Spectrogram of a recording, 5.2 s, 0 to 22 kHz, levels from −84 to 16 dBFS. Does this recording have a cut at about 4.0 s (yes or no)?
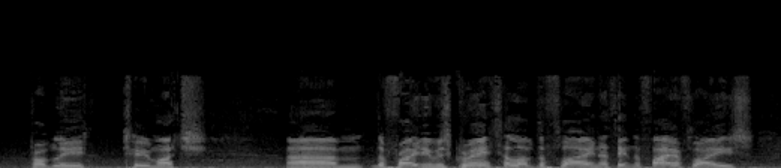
no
